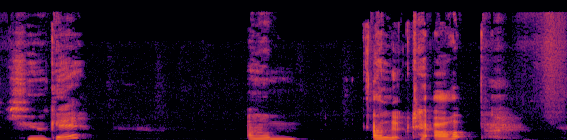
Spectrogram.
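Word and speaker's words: hygge: It's pronounced hug.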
